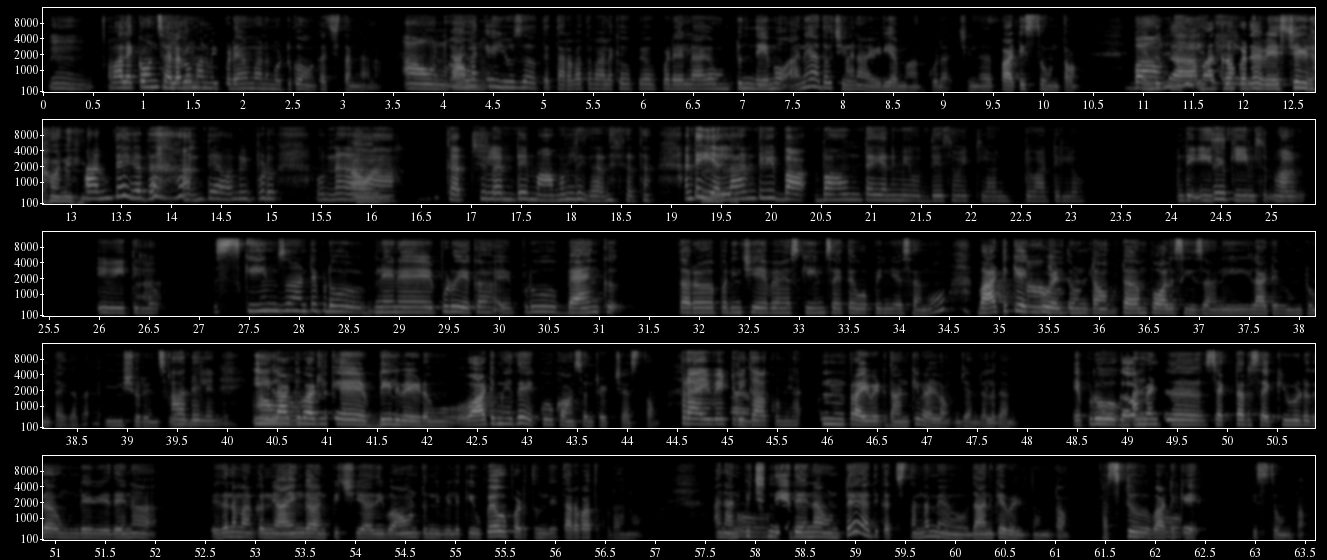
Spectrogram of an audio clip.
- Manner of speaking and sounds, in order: tapping; in English: "అకౌంట్స్"; other background noise; in English: "యూజ్"; unintelligible speech; laughing while speaking: "బావుంది. అంతే కదా! అంతే అవును"; chuckle; in English: "వేస్ట్"; in English: "స్కీమ్స్"; in English: "స్కీమ్స్"; in English: "స్కీమ్స్"; in English: "ఓపెన్"; in English: "టర్మ్ పాలిసీస్"; in English: "కాన్స‌న్‌ట్రేట్"; in English: "ప్రైవేట్‌వి"; in English: "ప్రైవేట్"; in English: "గవర్నమెంట్ సెక్టార్ సెక్యూర్డ్‌గా"; in English: "ఫస్ట్"
- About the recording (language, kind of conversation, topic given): Telugu, podcast, ఆర్థిక నిర్ణయాలు తీసుకునేటప్పుడు మీరు ఎలా లెక్కచేస్తారు?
